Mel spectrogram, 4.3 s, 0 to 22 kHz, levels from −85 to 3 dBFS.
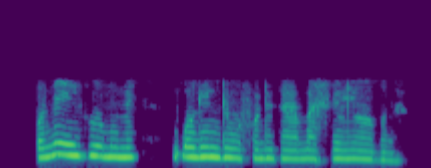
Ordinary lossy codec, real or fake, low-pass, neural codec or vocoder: none; fake; 3.6 kHz; codec, 16 kHz, 6 kbps, DAC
